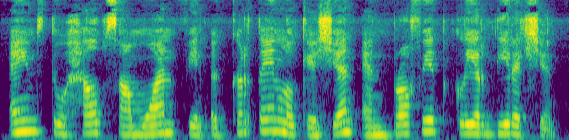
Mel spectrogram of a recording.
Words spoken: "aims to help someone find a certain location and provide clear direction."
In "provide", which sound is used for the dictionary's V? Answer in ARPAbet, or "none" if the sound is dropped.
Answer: F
